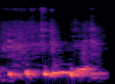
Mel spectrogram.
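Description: A tiger-coloured gola pigeon coos close by: a short, throaty call of a few quick pulses running into a longer rolling coo, heard alone.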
